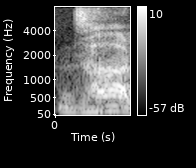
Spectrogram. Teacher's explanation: जिभेचा शेंडा समोर आलाय, झाड म्हटलं तर दंत तालव्य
